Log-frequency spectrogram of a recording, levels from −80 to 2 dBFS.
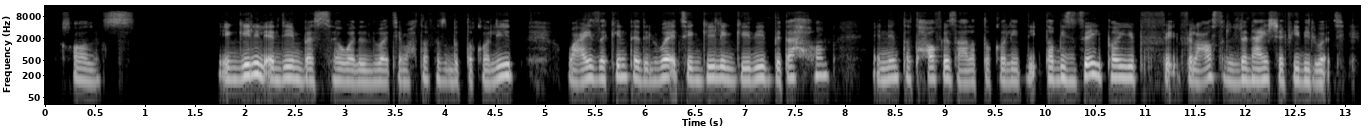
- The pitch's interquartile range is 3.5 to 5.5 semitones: No, average, 3.0 semitones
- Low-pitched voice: No, medium, 160 Hz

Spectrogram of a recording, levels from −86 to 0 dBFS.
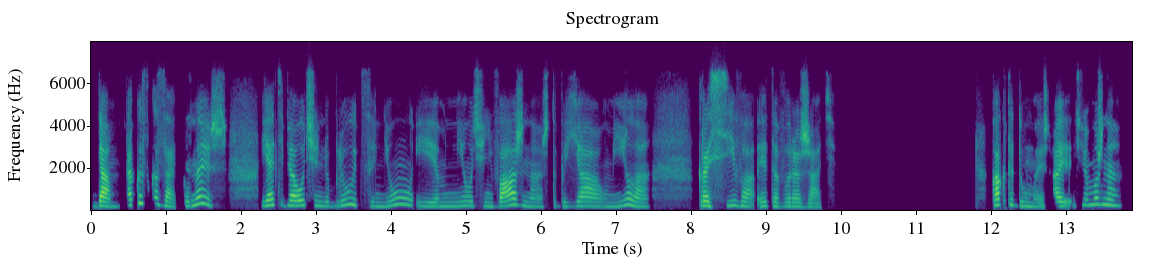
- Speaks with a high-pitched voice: Yes, high, 220 Hz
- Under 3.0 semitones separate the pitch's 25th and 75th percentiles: No, average, 4.2 semitones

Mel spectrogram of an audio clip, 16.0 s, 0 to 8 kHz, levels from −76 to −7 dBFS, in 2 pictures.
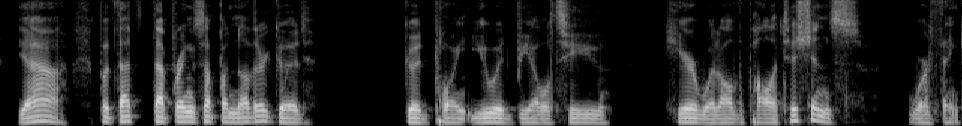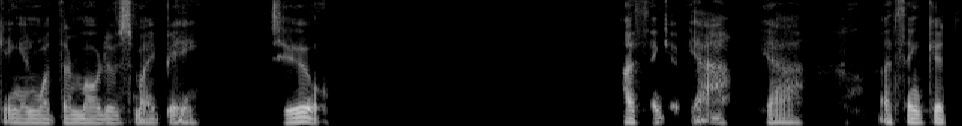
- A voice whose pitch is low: Yes, low, 100 Hz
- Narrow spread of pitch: No, average, 3.0 semitones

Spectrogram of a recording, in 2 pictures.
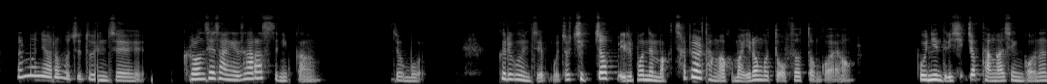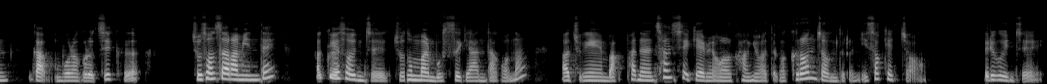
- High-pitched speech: Yes, high, 200 Hz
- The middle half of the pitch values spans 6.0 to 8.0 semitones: No, wide, 5.5 semitones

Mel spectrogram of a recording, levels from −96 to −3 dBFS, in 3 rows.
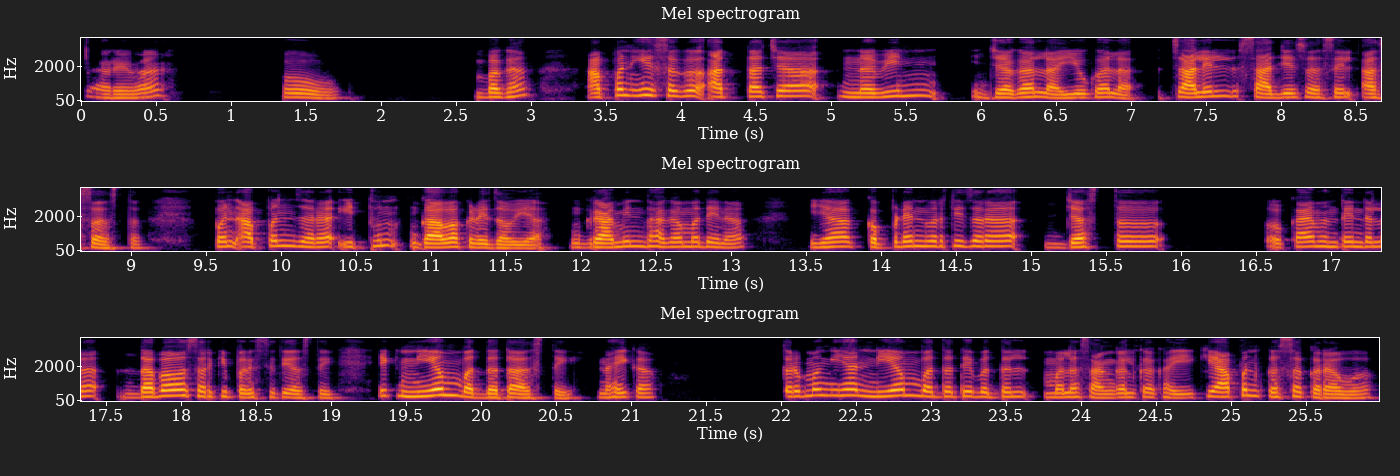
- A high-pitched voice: Yes, high, 210 Hz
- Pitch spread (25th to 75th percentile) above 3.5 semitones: Yes, average, 4.2 semitones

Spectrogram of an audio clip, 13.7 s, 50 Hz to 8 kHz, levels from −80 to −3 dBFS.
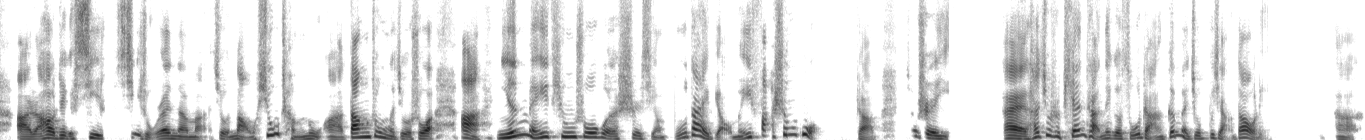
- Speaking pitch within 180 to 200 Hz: Yes, high, 190 Hz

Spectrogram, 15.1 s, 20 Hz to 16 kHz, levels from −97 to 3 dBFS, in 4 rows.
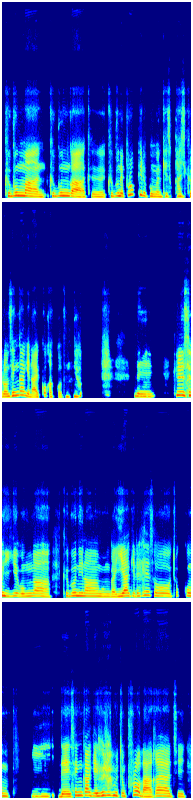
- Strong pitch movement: No, average, 3.8 semitones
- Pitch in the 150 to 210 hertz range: No, high, 220 Hz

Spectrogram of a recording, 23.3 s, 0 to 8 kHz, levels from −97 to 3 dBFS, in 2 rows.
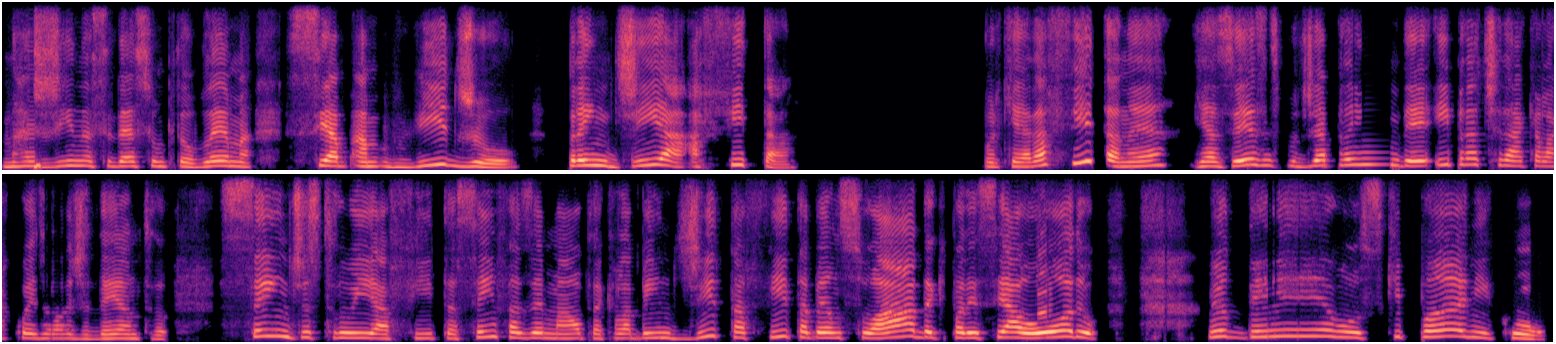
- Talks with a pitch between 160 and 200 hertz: No, high, 230 Hz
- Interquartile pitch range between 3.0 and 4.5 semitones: Yes, average, 4.2 semitones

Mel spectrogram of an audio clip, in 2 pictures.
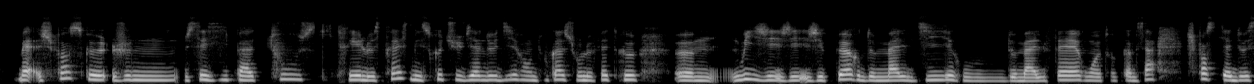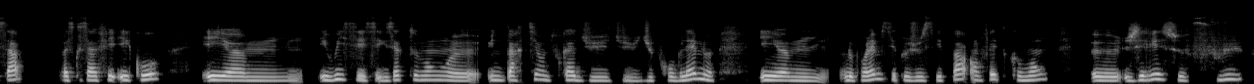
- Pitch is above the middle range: Yes, high, 195 Hz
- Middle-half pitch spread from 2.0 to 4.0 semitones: Yes, average, 2.8 semitones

